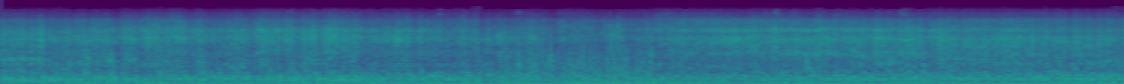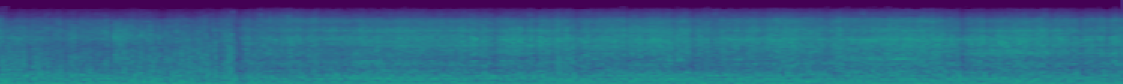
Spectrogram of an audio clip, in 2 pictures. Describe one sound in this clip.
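A motorbike engine drones steadily up close.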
